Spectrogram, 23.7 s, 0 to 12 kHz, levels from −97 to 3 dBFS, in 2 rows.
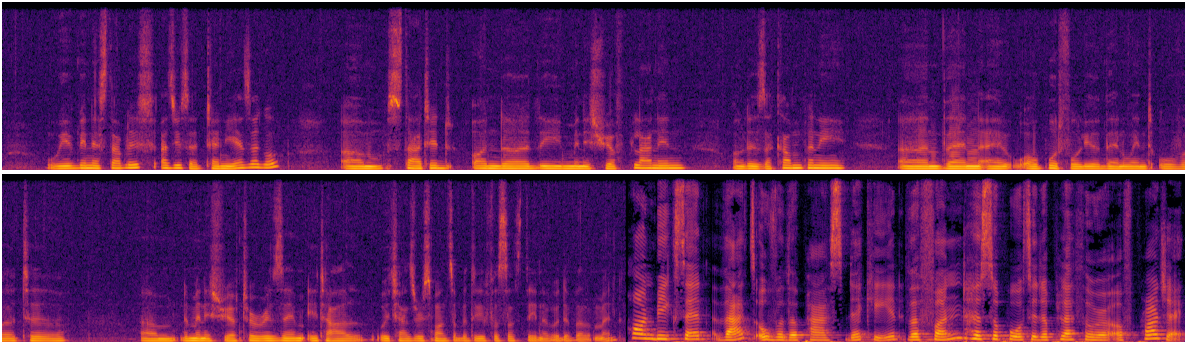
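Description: No technical faults can be heard anywhere in the audio, and the signal holds steady throughout.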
